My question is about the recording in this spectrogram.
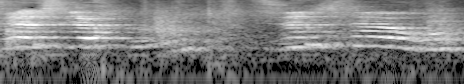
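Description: A young child's high-pitched wordless voice, in two stretches: one at the start and another from about one and a half seconds in that ends on a falling pitch.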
